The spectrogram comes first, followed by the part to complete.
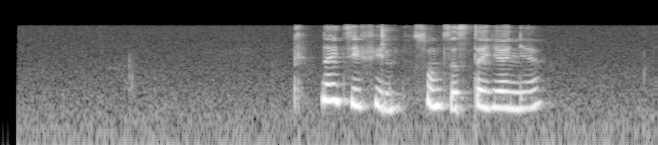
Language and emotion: Russian, sad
